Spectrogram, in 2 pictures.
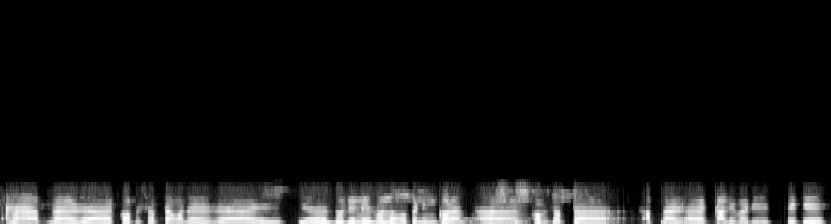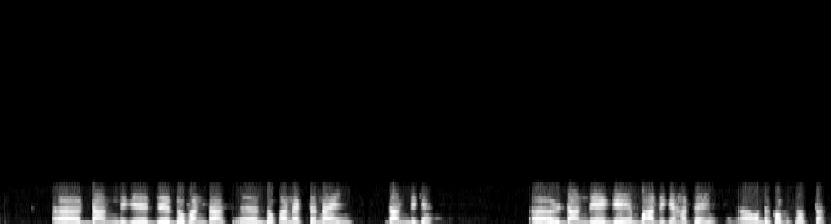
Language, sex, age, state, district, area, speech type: Bengali, male, 18-30, West Bengal, Murshidabad, urban, conversation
